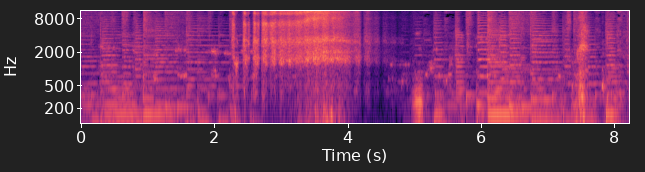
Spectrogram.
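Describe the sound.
Someone imitates a helicopter with their voice as chopper number three in a round of helicopter impressions, making buzzy, rhythmic chopping sounds broken by a long breathy hiss in the middle, fairly loud throughout the eight seconds.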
